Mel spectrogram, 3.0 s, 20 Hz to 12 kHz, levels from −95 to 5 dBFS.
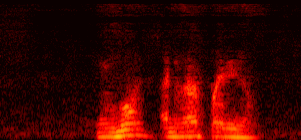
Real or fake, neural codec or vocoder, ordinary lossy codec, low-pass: fake; codec, 44.1 kHz, 2.6 kbps, DAC; AAC, 32 kbps; 10.8 kHz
